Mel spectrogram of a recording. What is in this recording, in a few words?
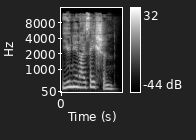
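"unionization", British English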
